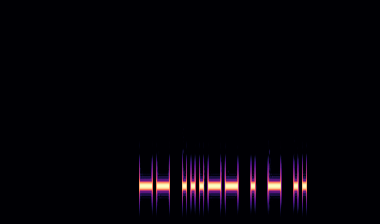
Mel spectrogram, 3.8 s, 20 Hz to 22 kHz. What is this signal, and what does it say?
Morse code, heard as a keyed tone, about 28 wpm, 700 Hz. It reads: M3ETI
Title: DXCC-100 Call Signs - 5 Characters - Repeated 3x - 28wpm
